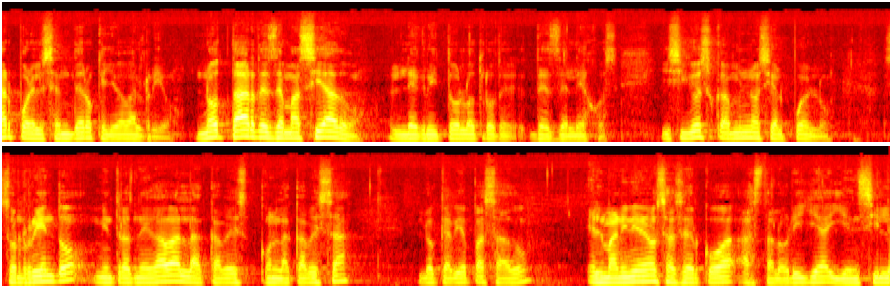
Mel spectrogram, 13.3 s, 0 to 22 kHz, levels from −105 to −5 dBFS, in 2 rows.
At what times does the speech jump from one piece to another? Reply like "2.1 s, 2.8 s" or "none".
1.4 s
